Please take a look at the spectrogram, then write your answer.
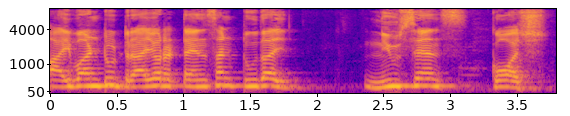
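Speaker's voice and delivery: very slow, each word set apart; slow dictation. Shown as a demonstration. Teacher reading the letter line to students, very slow. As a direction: dictate it so they can copy it. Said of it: "teacher dictating letter slowly".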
